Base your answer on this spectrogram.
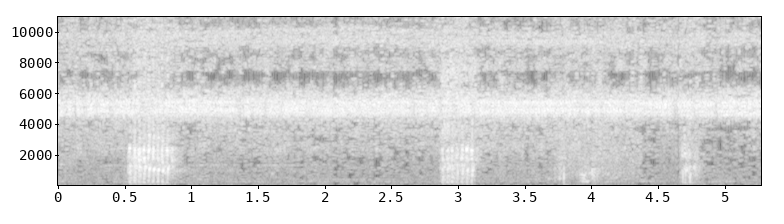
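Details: Several giant otters calling together in the Pantanal wetlands of Brazil: a raspy burst with a falling whistled tone, then a second harsh cry and two shorter rough notes, all against a constant high insect hum.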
